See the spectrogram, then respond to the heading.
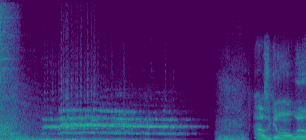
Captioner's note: rooster crowing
